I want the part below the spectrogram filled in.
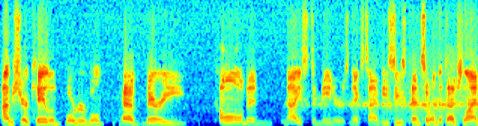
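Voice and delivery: mock-sincere, sarcastic tone. Commenting on a coach meeting a referee again: sarcastic tone. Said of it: "Was that sarcasm font".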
